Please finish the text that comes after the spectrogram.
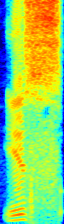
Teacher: Panjangnya sama dengan mad jaiz munfasil, yaitu 4 atau 5 harokat. Maka cara membacanya kita panjangkan huruf ra sepanjang 4 harokat. Israila, jangan dikurangi. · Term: mad wajib muttasil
